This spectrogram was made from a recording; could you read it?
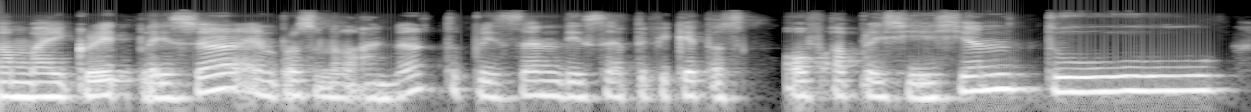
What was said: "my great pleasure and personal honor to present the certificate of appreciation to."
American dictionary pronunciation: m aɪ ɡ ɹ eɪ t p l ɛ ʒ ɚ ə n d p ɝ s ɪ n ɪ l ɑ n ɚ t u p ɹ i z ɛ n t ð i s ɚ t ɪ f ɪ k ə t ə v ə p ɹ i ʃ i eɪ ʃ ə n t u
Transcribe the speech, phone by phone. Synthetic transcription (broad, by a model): m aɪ ɡ ɹ eɪ t p l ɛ s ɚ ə n p ɝ s ɪ n ɪ l ɑ n ɚ t u p ɹ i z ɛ n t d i s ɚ t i f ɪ k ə t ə f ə p ɹ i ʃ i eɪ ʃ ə n t u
